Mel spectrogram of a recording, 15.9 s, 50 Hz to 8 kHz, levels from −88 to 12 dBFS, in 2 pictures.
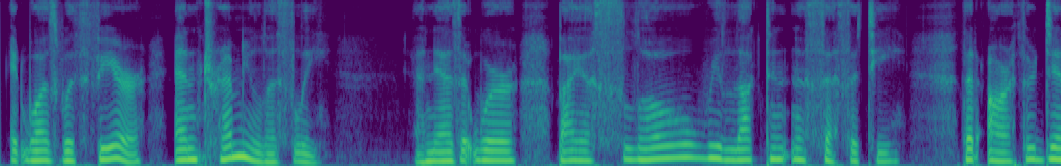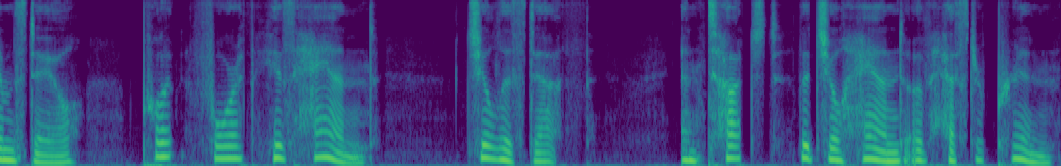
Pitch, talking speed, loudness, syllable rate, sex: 170 Hz, 125 wpm, -19 LUFS, 4.1 syllables/s, female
